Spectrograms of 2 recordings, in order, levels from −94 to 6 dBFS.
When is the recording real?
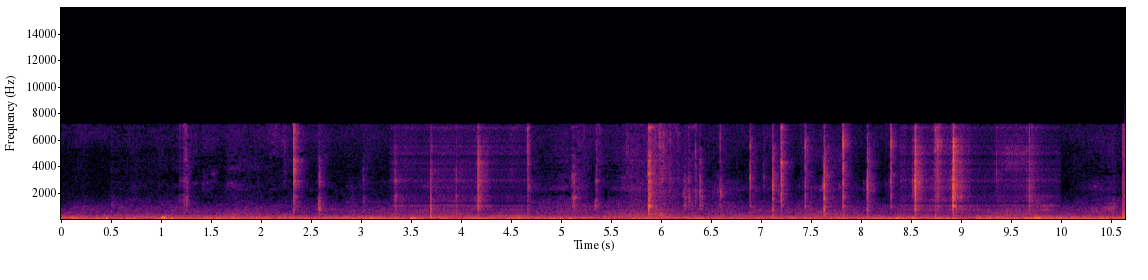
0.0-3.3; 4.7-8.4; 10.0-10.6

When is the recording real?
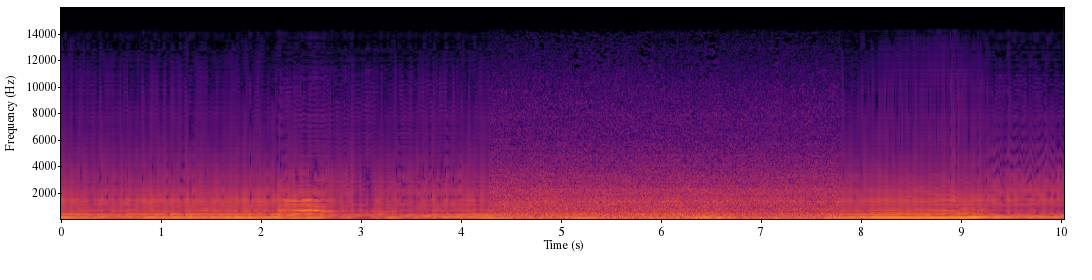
4.3-7.8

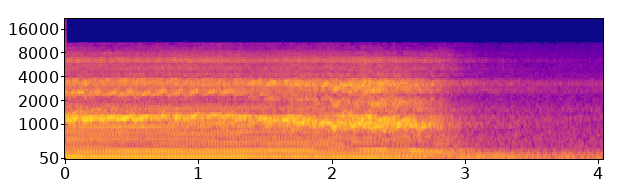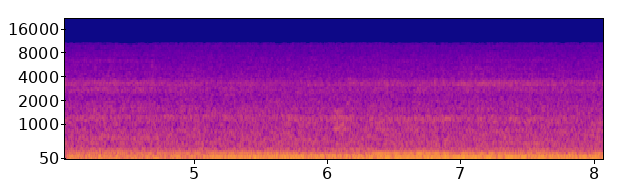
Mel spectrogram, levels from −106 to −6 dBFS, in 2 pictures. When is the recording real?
0.0-8.1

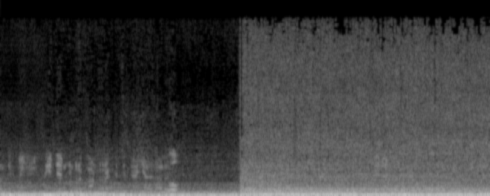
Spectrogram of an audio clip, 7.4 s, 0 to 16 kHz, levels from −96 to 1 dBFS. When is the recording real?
0.7-7.4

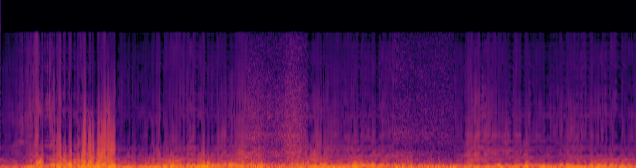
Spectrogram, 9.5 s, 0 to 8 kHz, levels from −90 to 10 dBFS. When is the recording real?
3.7-4.6; 5.9-6.8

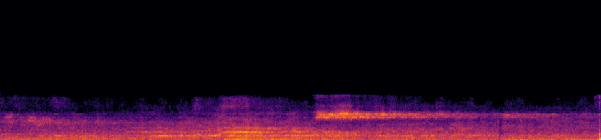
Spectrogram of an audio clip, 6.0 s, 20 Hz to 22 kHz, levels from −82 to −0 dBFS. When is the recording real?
none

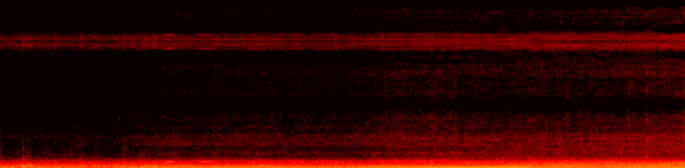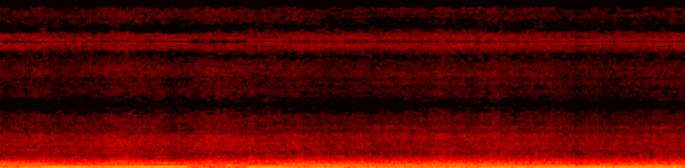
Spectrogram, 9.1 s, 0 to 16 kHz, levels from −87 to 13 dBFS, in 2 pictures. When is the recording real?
0.0-4.5; 5.7-7.5; 8.1-9.1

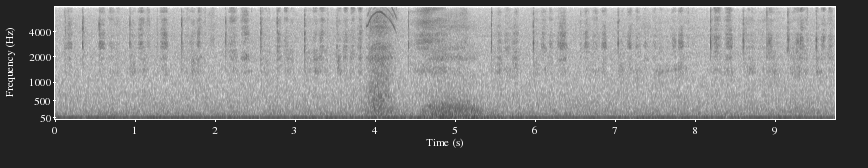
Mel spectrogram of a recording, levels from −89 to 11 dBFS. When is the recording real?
0.0-8.7; 9.3-9.8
